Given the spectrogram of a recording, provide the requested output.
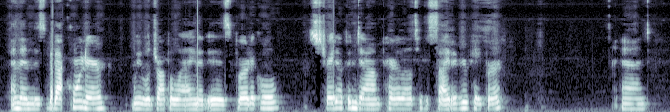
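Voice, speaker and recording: A woman's dark, mellow voice, fairly low in pitch, monotone and flat, broken by long, frequent pauses. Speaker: art teacher. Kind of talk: tutorial.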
